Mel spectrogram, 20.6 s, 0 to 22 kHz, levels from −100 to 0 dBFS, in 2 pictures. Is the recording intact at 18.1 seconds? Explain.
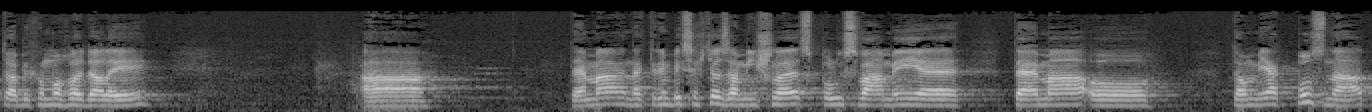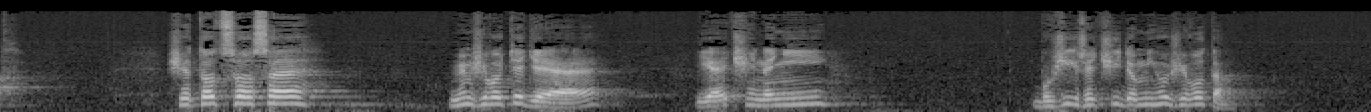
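Yes, the audio is intact at 18.1 seconds, with no dropout, click, distortion or other fault to be heard at that point.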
